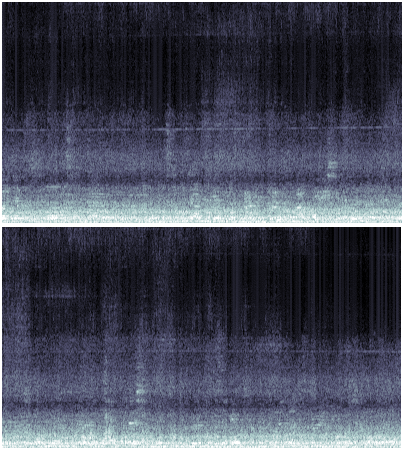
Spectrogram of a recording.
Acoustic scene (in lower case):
subway train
